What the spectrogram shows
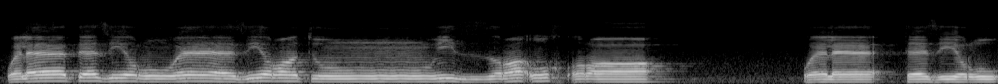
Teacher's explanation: ولا تزر റായിന് തഫ്ഖീമാണ്.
